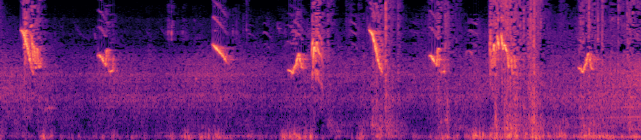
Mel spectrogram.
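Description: Red-crested Cardinal singing short, clear slurred whistles, each note sweeping quickly, repeated roughly once a second, over a soft background hiss.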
